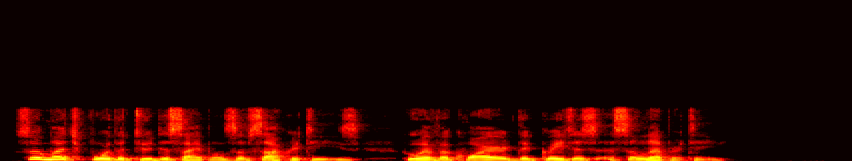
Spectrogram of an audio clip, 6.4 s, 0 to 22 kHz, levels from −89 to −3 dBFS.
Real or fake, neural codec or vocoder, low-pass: real; none; 7.2 kHz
